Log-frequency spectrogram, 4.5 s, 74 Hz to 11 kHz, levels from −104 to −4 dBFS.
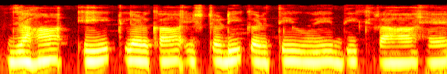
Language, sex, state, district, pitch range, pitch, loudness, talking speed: Hindi, female, Chhattisgarh, Raipur, 170-185 Hz, 175 Hz, -15 LUFS, 120 wpm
